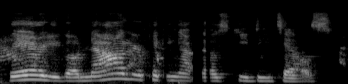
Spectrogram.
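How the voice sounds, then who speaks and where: A woman's voice: fairly low pitch, lively intonation, unhurried, fairly bright tone, poor audio. A woman teaching young children in an online read-aloud class, prompting them with questions and encouragement in an instructive way.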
